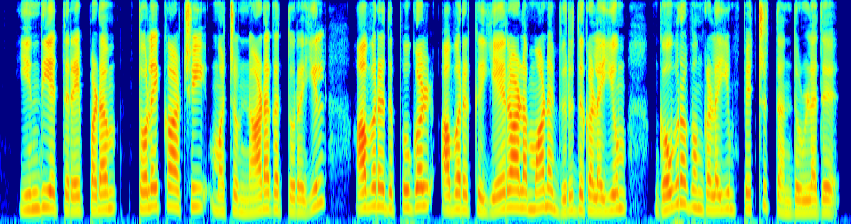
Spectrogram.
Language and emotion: Tamil, neutral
